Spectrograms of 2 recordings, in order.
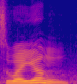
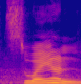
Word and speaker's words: স্বয়ং: নিচের এই লেখাটা দেখে এটা স্বয়ং অনুস্বার আছে স্বয়ং হ্যাঁ অনুস্বার নয় চ ছ জ ঝ ইয় হসন্ত উচ্চারণ হবে স্বয়ং স্বয়ং ন এর মতো মানে ন এর কাছাকাছি ঠিক আছে আর ভবানের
